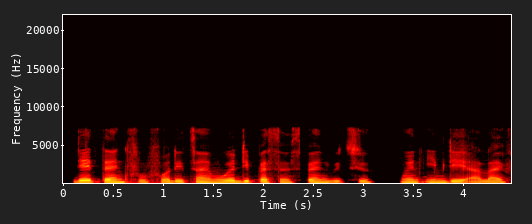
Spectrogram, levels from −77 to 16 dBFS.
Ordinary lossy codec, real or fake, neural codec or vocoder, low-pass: none; real; none; 7.2 kHz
